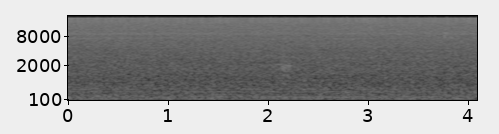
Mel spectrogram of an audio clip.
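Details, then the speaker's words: Razer Blade 15 laptop (RZ09-02705) on its first boot after a DIY motherboard replacement: soft, steady airy hiss from the cooling fan spinning up, judged normal, with no rattle or whine. The laptop then appears to boot-loop. "oh yep that noise was normal there it goes"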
